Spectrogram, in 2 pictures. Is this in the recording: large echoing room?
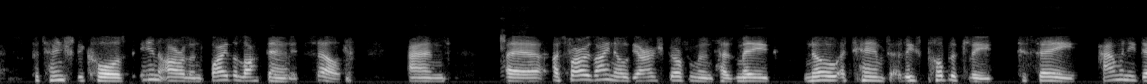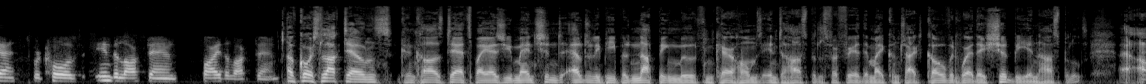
no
